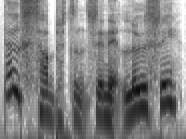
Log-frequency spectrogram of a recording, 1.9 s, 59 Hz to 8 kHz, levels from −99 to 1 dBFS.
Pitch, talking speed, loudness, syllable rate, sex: 165 Hz, 160 wpm, -17 LUFS, 4.6 syllables/s, male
